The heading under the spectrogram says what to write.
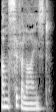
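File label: "uncivilized", British English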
